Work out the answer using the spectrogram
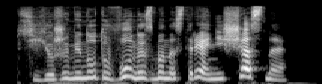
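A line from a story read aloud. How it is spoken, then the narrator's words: Angry shout. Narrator (Russian): закричал разгневанный отец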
